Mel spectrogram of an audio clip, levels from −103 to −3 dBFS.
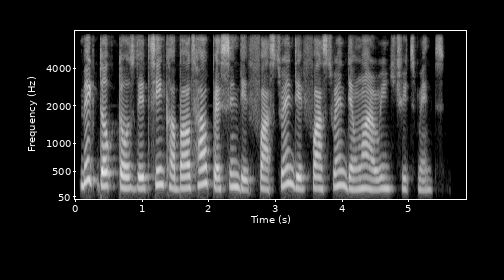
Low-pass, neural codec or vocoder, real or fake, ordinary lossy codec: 7.2 kHz; codec, 16 kHz, 2 kbps, FunCodec, trained on LibriTTS, 25 frames a second; fake; none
